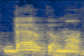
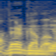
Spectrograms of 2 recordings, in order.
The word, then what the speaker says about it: Bergamo: Bergamo. – Bergamo.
